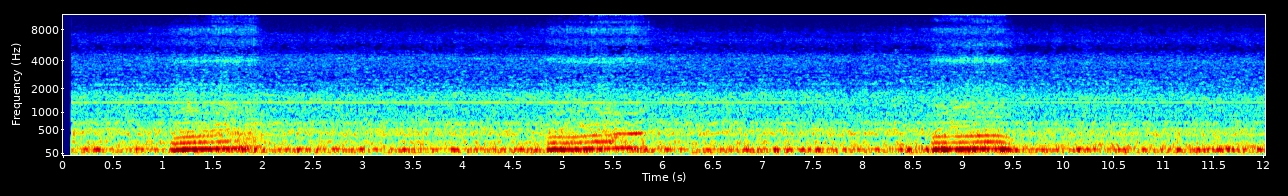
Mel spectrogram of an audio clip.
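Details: Baby sleeping through his mother's snoring after a day at the beach: three low rumbling snores on inhalation, about 16 a minute, over a steady background hum.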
